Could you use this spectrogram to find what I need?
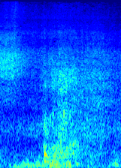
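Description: Small waves lap gently against a pebble shore.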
